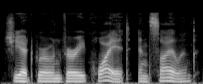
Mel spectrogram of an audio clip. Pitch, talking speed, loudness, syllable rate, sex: 145 Hz, 205 wpm, -16 LUFS, 4.9 syllables/s, female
